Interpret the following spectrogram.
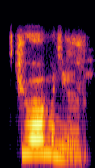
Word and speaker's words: Germany: dung nhất Ok và chúng ta sẽ có chúng ta sẽ có trọng âm âm đầu tiên là âm ok cái âm này thì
